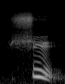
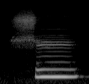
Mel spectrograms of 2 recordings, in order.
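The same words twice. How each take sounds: First: The pitch falls sharply from high. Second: The pitch stays high and level.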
